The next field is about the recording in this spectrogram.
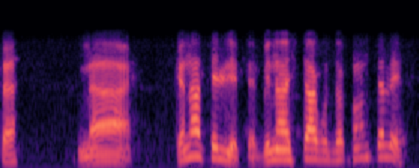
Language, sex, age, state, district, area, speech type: Maithili, male, 45-60, Bihar, Begusarai, rural, conversation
